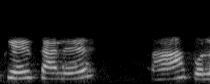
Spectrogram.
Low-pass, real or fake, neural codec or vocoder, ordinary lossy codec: 3.6 kHz; real; none; AAC, 24 kbps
